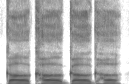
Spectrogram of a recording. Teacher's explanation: आप खुद बोलकर महसूस कर सकते हैं कि आवाज की शुरुआत बिल्कुल गले के अंदर से हो रही है। · कंठीय ध्वनियां सीधी गले से निकलती हैं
